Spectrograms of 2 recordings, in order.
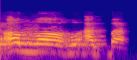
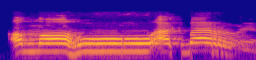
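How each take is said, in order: First: The 'hu' is short and light. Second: The 'hu' is exaggerated and drawn out. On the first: The speaker calls it right. "Hu aja kata-kata itu biar keluar" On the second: The speaker calls it wrong. "Tidak boleh berlebihan"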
